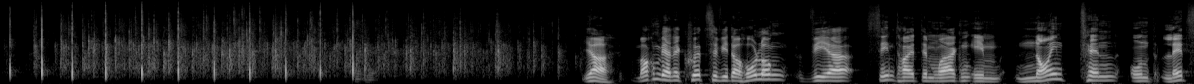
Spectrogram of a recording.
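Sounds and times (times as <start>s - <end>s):
audience applause: 0.0s - 5.9s
speech: 5.8s - 11.9s.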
